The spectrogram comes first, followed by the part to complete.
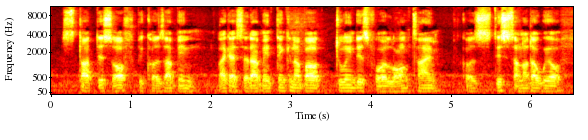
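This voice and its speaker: A young man from Nigeria speaking to camera in a slow, reflective way, pausing often between phrases. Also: rumbling low, background noise. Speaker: vlogger. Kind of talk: personal talk to camera.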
